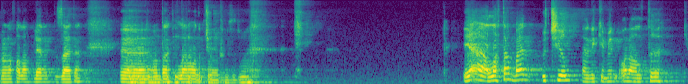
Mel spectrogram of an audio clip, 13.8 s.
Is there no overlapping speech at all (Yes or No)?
No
